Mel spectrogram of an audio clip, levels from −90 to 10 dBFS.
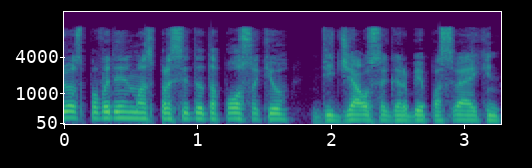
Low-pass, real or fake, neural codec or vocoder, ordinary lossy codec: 9.9 kHz; real; none; AAC, 48 kbps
